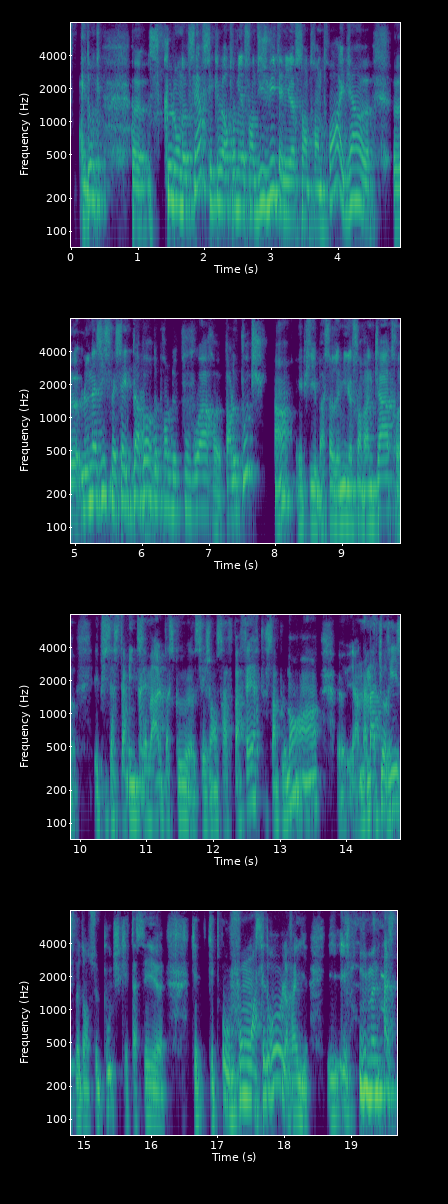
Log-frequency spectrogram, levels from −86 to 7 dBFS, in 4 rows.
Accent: French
